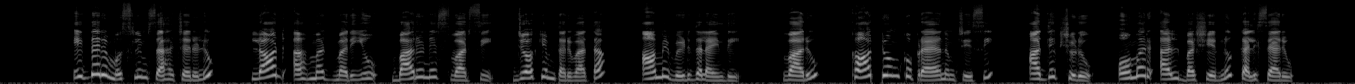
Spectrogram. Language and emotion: Telugu, neutral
